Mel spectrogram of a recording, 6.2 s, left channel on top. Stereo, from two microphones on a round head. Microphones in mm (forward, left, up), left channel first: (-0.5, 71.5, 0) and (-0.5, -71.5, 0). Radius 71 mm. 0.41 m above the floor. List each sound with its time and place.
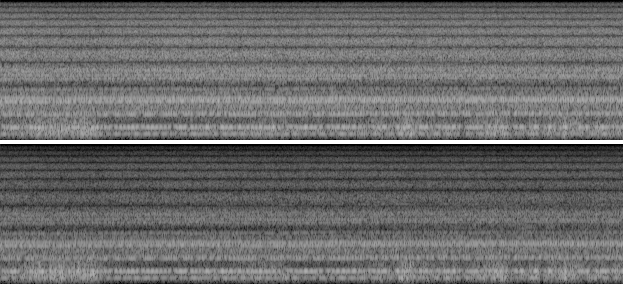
0.0 s a drone: 60° left (ahead or behind)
